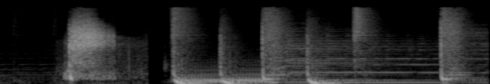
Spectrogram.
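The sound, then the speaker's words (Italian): A quick whooshing swish, then a loud, sharp slap crack followed by a few more smacking hits over a short ringing musical sting, punchy with no voices; a stinger introducing a weekly slap segment. “ma ci arriviamo tra poco perché è il momento dello schiaffo della settimana.”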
